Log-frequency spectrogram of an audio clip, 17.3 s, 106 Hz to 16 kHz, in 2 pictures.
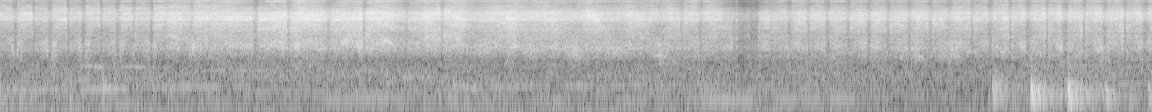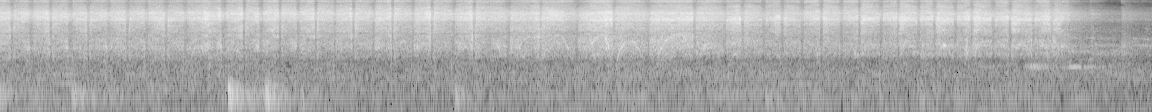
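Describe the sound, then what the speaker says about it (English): Guide coat smeared and rubbed by hand onto primed panels of a 1961 car body, a steady close scrubbing and rubbing texture lasting throughout, with a few faint thumps and no talk. "And you just smear it on the car."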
